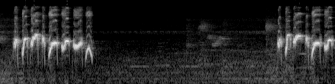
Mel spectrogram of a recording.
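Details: Decoy singing of a Red-whiskered bulbul meant to draw in wild birds, a rapid run of rolling, warbled whistles, a pause of nearly two seconds, then the phrase begins again.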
